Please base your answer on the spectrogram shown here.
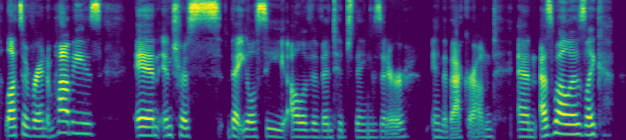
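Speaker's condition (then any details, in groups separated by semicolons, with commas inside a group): No condition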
